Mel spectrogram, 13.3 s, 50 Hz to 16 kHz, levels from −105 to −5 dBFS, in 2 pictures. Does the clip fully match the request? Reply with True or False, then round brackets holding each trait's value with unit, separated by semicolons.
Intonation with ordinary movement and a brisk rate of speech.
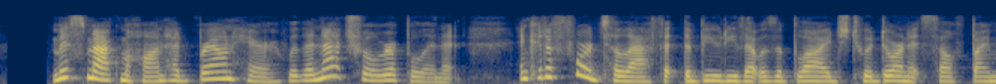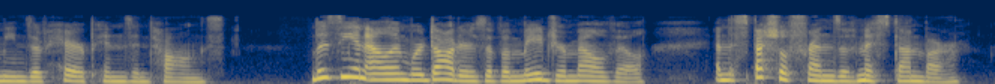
True (4.7 semitones; 215 wpm)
